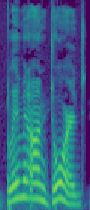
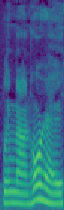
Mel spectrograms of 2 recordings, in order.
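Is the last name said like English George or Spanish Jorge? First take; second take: English George; Spanish Jorge. First: The name is said the English way, like jorj. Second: The name is said the Spanish way, like hor-hay. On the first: This is how most people say the name. "people actually pronounce it as Blame It on George" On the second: This is how one streamer says the name. "Chris pronounces it as Blame It on Jorge"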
